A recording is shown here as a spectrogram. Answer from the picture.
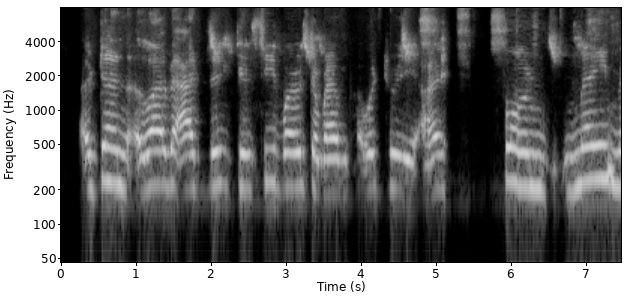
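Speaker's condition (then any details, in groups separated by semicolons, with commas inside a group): Cerebral palsy; mild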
